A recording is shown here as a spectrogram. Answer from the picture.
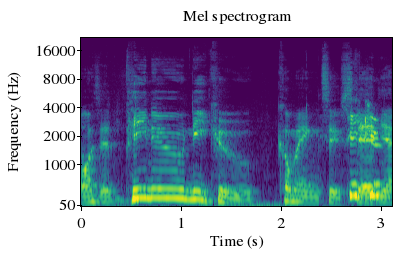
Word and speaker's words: Pikuniku: Pikuniku roaming to Stadia. Pikuniku. It's the Japanese word for picnic. Is it? Well, it's the Romanized version.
